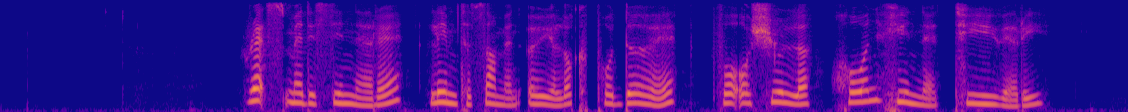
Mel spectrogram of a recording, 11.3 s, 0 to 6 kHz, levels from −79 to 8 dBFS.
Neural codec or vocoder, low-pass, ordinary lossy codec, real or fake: none; 5.4 kHz; AAC, 32 kbps; real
